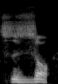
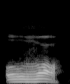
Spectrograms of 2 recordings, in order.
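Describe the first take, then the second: First: The letter is said like a heavy z. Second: The letter is said without a z sound. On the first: The speaker calls it wrong. "you now change it to an heavy letter like zo. It is not zo" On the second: The speaker calls it right. "it is vo"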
